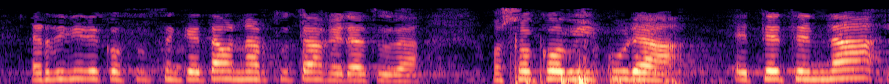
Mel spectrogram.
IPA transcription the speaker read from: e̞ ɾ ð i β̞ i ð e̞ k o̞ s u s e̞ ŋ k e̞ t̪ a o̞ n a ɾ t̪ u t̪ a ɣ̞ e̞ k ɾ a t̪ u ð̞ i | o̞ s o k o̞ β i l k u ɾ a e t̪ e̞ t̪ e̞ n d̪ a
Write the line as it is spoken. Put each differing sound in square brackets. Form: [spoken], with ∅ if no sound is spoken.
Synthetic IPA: e̞ ɾ ð i β̞ i ð e̞ k o̞ s u s e̞ ŋ k e̞ t̪ a o̞ n a ɾ t̪ u t̪ a ɣ̞ e̞ [∅] ɾ a t̪ u ð̞ [a] | o̞ s o k o̞ β i l k u ɾ a e t̪ e̞ t̪ e̞ n d̪ a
